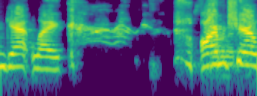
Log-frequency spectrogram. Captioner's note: laughs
